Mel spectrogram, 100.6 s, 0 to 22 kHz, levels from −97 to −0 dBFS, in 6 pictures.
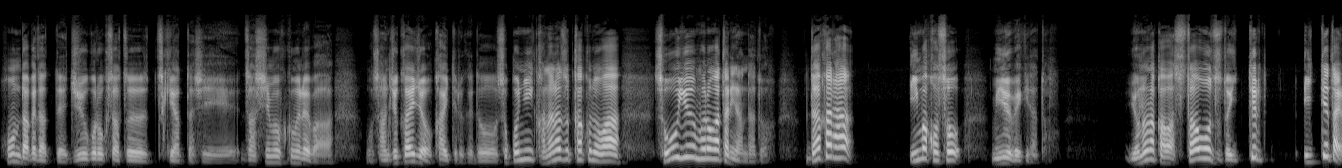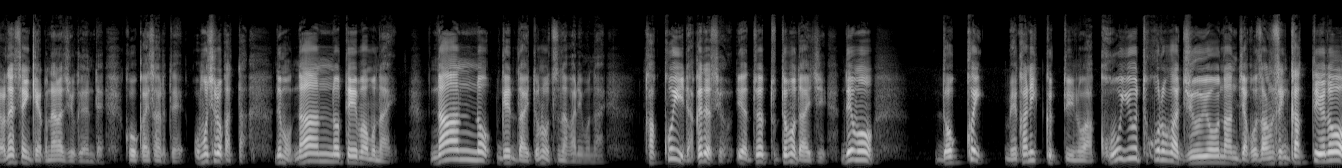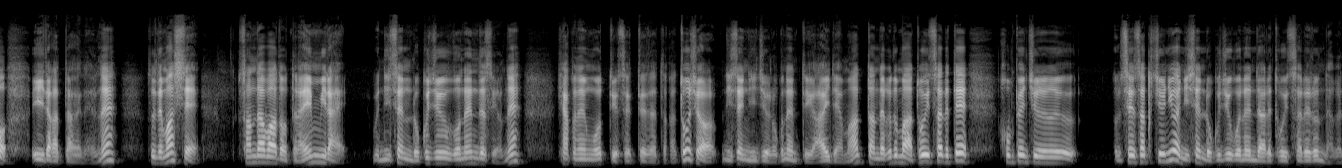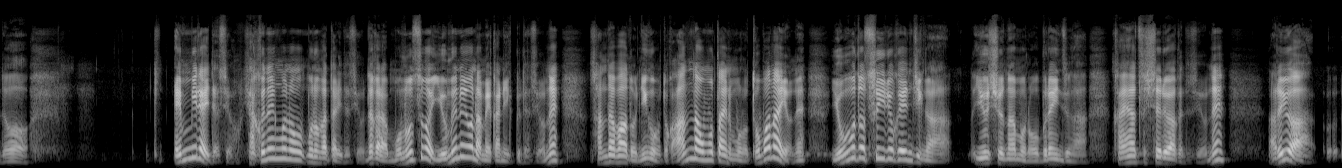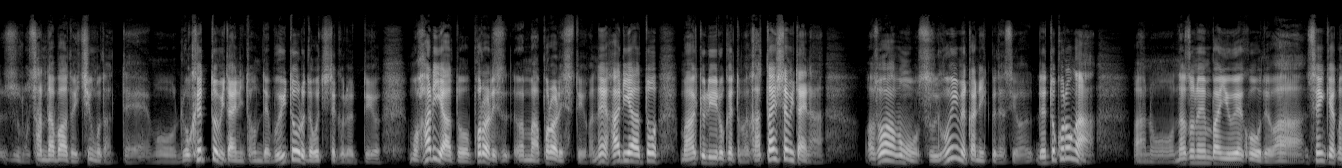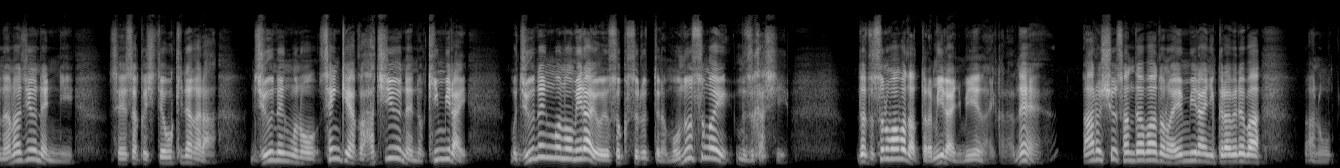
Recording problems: thin; somewhat; fading below 300 Hz

